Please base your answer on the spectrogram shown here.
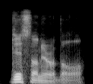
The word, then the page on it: dishonourable: British English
